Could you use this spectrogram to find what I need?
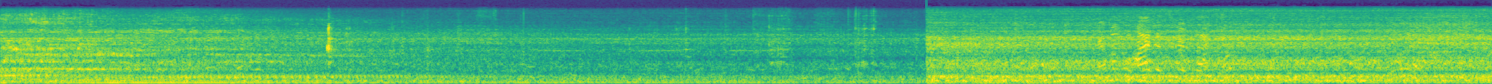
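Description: A diesel dump truck's engine rumbles.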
